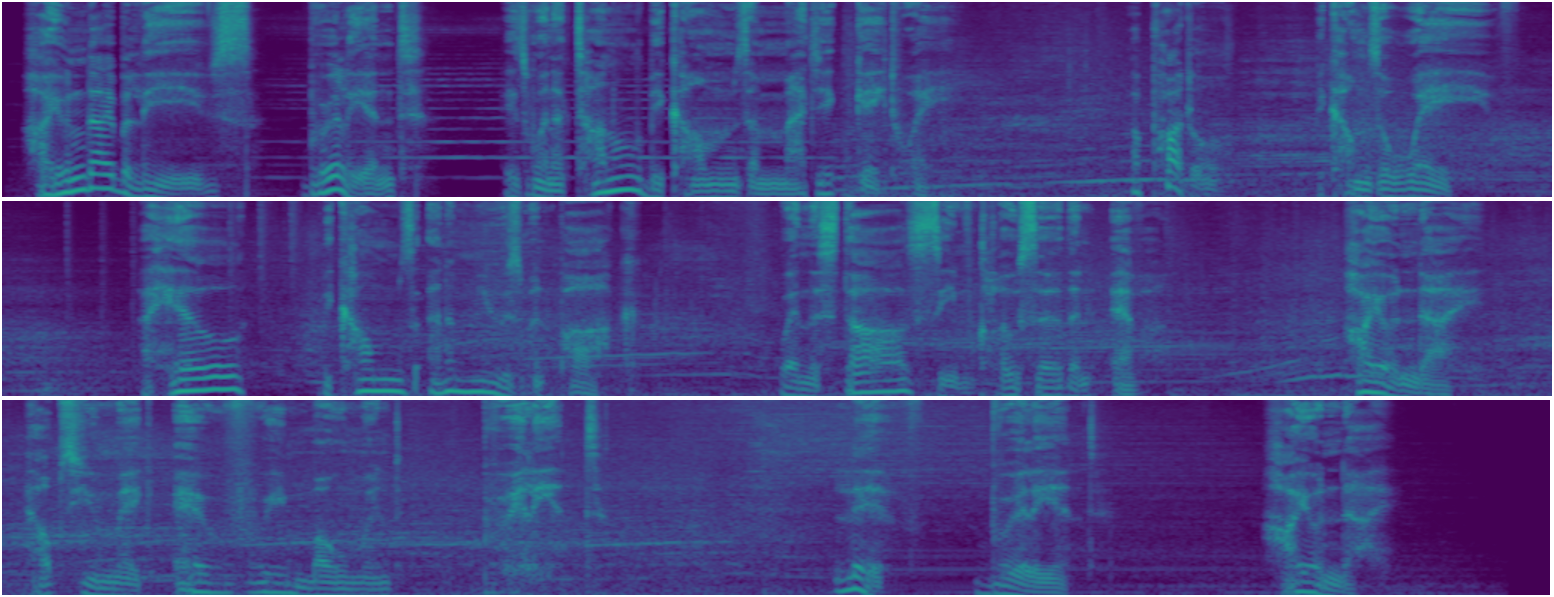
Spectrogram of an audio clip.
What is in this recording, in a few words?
commercial; Hyundai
